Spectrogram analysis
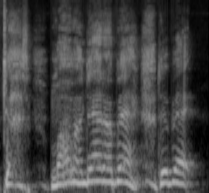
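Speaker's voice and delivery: high, urgent alarm call; panicked warning to siblings. Retold or imitated. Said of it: "I'm trying to tell them".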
